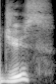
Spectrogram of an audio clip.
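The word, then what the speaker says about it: Joos: Uh, that's J O O S. Uh, but you say it like the juice.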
